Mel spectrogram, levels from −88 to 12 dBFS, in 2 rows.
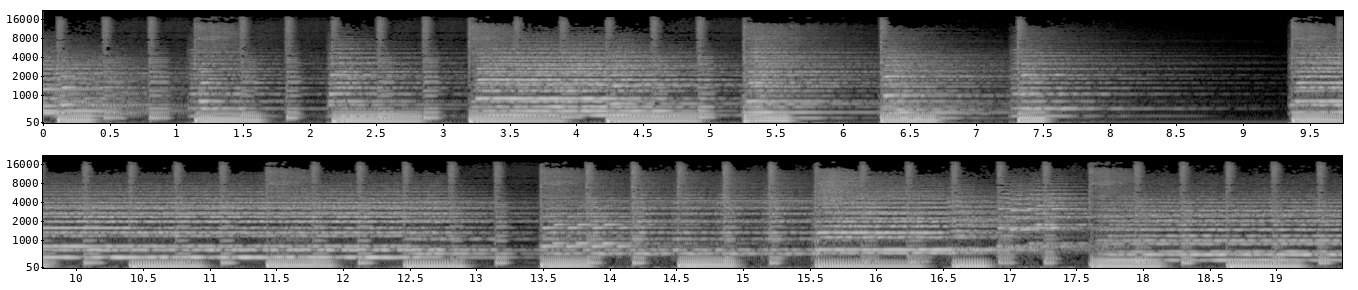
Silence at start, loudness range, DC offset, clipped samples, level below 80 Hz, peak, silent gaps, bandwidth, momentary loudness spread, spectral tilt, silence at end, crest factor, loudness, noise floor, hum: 0 s; 5 LU; under 0.1%; under 0.1%; -22 dBFS; 0 dBFS; none; 17.5 kHz; 10 LU; -4.5 dB/octave; 0 s; 14 dB; -15 LUFS; -55 dBFS; 50 Hz at -40 dBFS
